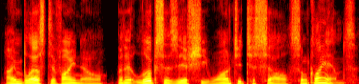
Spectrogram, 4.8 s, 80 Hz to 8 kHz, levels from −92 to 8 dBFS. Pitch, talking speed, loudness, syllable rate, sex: 135 Hz, 200 wpm, -18 LUFS, 4.0 syllables/s, male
